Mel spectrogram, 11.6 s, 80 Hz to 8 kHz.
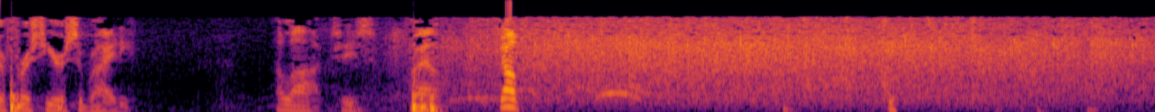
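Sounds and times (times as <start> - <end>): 
speech: 0.0 - 1.4, 2.8 - 5.5, 8.9 - 9.1
room full of people at an AA meeting clapping: 3.9 - 11.5.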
